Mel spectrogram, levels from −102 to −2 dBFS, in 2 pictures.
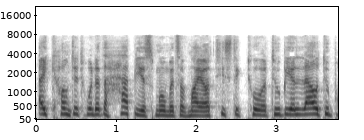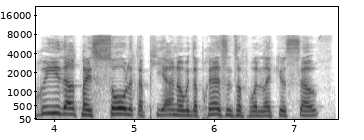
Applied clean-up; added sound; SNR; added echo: none; none; none; none.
